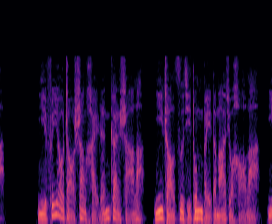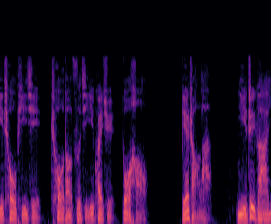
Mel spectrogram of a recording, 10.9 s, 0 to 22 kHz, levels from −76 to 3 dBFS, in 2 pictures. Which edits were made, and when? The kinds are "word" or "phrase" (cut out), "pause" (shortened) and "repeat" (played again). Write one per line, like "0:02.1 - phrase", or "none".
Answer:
0:03.0 - pause
0:05.3 - pause
0:07.8 - pause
